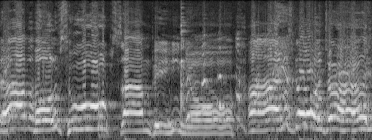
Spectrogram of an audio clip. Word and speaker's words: champignon: Potage du jour, champignon. Notice that ñ sound, that's pronouncing it proper.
